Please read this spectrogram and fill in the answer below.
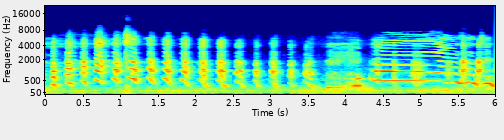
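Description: Laughter in a quick, even run of short bursts, about five a second, then a long high wailing note held for about a second.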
